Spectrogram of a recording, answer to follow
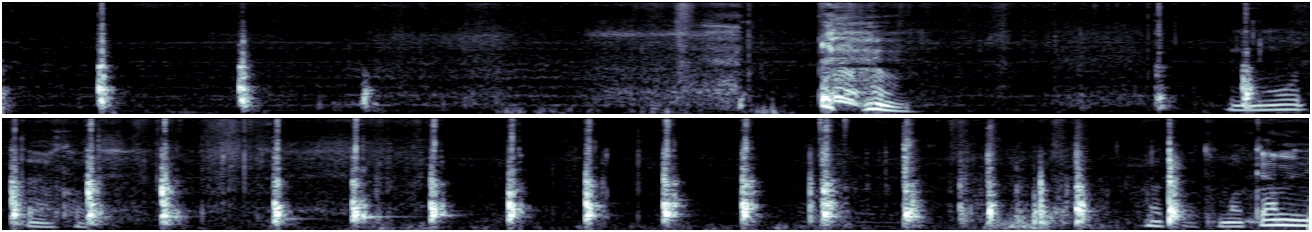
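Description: A short vocal sound, falling in pitch, about four seconds in, and a few brief voiced sounds a couple of seconds later. The rest is sharp knocks or taps, a few scattered ones early on and then a quick irregular run of them, about three a second, in the last five seconds.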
